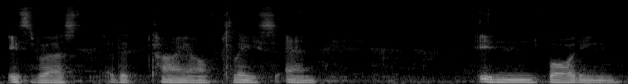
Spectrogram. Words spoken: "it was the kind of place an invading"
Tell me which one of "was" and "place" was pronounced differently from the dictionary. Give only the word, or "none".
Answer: was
